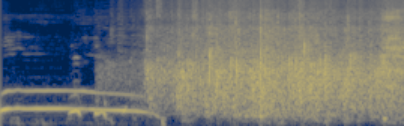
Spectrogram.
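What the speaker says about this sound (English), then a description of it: "We're going to give her a clap on that." After a brief tonal sound at the start, an audience breaks into applause at an evening literary and poetry event, a dense, fairly loud burst of clapping that sustains to the end.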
